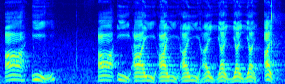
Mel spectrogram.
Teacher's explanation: Just becomes A-E if you keep saying it quickly. A-E becomes I if you basically say it quickly enough and don't distinguish between them. So that's how it becomes I over time.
